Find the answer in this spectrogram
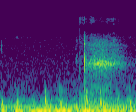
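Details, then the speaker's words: Fetal heartbeat from a pregnancy ultrasound recording, rapid regular whooshing pulses played back through a small speaker in a sound photo album. "Et ici on entend les sons des battements du cœur."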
